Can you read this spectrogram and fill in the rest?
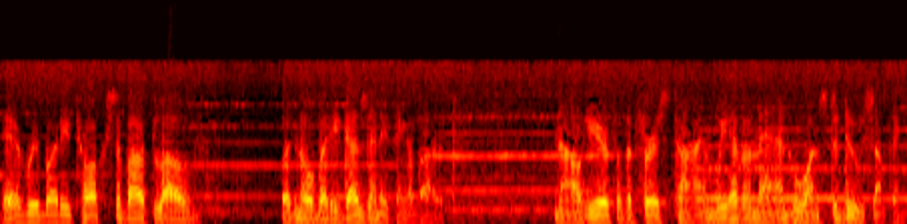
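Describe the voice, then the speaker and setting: Male mystery host, extremely low gravelly voice, droll and theatrical, vintage radio sound. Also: sing-song. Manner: droll, theatrical, measured irony. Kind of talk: wry scripted radio narration. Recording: tinny, narrow-band vintage radio broadcast. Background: music.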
